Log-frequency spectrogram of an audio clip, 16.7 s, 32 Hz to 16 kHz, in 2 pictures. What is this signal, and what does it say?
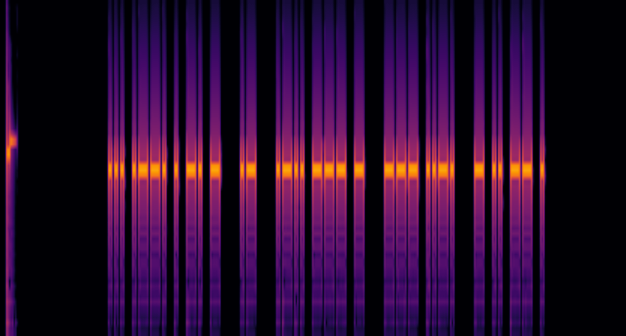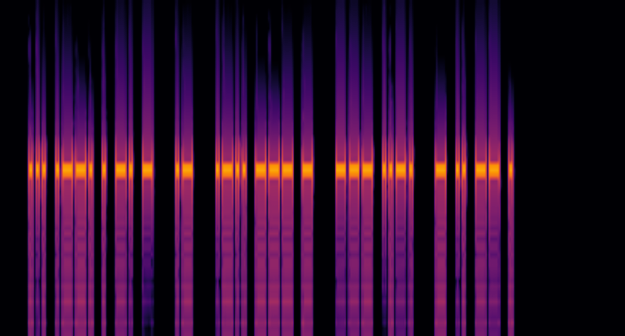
Morse code, heard as a keyed tone, about 28 wpm, 700 Hz. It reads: SPENT A LOT OF TIME SPENT A LOT OF TIME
